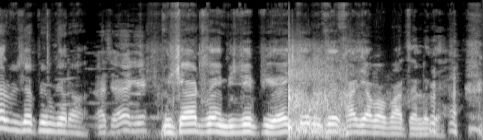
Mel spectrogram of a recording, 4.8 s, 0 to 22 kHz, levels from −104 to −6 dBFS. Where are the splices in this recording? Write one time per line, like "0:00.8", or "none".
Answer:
0:01.5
